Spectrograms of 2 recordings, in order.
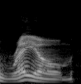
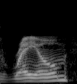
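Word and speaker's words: Rhéaume: opening weight we then move on to gabrielle rayom yes that is how it's pronounced despite the way that the commentator brian hightower was pronouncing it as rayom he could not lock out on 380 pounds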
